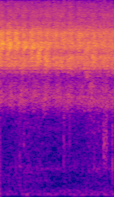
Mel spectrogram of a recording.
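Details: In July in southern France near Montpellier, a chorus of cicadas makes a dense, continuous, loud, high, sizzling buzz with no pauses, heard in the evening during a walk among fig-scented surroundings.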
